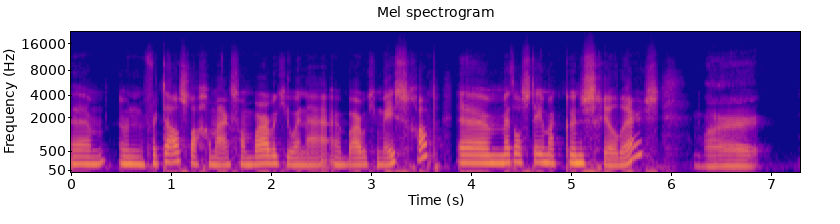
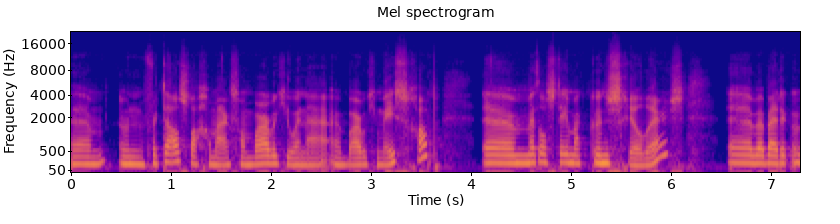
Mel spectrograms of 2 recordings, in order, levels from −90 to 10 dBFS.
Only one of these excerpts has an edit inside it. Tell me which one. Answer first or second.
first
